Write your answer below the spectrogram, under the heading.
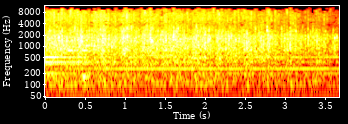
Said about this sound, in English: So, hey, church, why don't we clap our hands for all those who've joined us through TV and through media.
